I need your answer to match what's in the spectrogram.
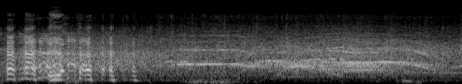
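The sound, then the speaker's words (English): A live audience bursts into applause with dense clapping up front, then settles into sustained cheering and whooping that carries steadily for several seconds at a fairly loud level. “This is how democracy dies, to thunderous applause.”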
